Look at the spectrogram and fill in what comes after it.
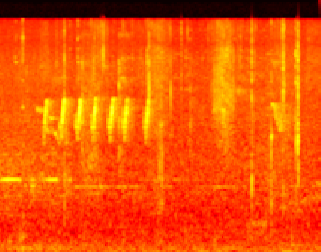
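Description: Birds chirping: one calls a quick run of about seven short, high chirps lasting about a second and a half, with scattered single calls around it.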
